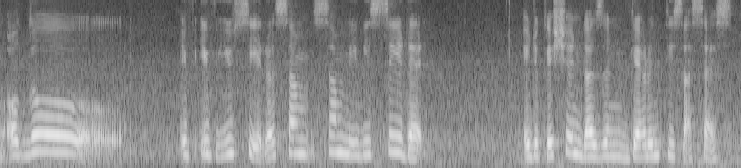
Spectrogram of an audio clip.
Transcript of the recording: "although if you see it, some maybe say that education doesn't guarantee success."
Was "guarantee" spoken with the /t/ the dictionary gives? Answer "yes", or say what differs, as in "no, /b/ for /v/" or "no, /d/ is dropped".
yes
